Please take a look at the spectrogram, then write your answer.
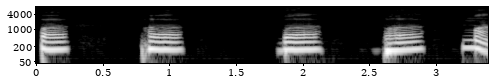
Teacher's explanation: ठीक है, ओष्ठ्य होता है क्योंकि ये होठ, देखो इनको प को बोलने में होठ दोनों चिपकते हैं। बिना होठ को मिले हुए प नहीं बोल सकते।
